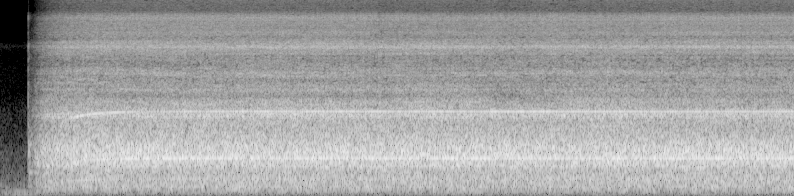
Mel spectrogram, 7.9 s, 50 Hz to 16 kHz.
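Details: Hoover SteamVac Widepath, about 20 years old, after scrub brush drive repair: motor spins up in under a second to a smooth, steady high whine with no knocks, rattles or grinding; normal running.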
